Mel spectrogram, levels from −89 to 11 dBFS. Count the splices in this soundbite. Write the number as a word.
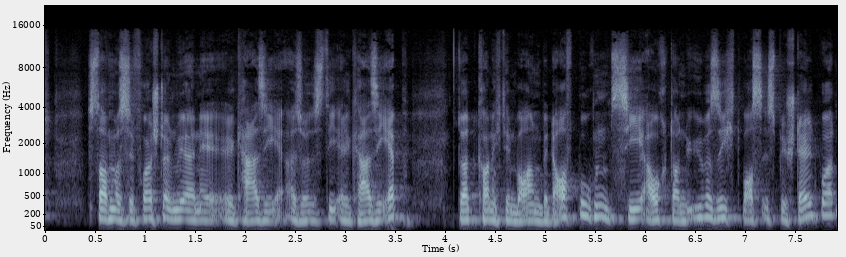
zero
